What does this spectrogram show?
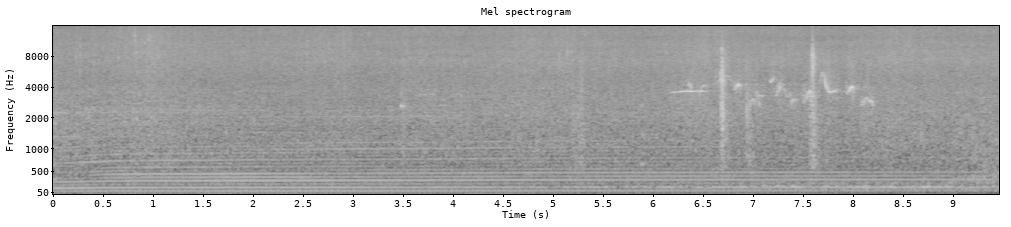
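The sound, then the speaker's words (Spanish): A motorboat engine drones steadily on the Orinoco River heading upstream, a loud low hum with layered harmonics and rushing wind noise, with a few brief high chirps near the end. “creo que me tiene listo una lancha y vamos a ir por el mítico río Orinoco.”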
